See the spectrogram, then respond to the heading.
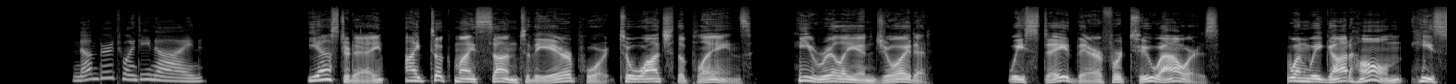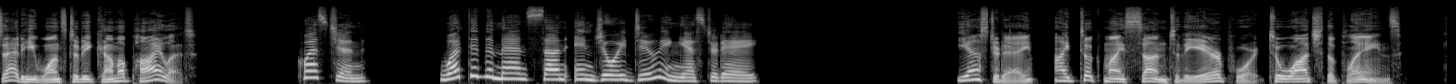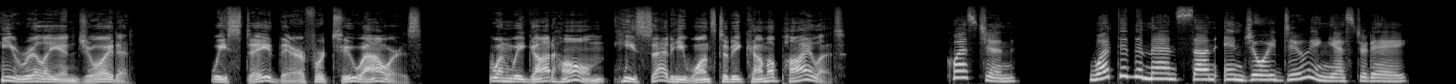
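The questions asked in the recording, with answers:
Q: What did the man's son enjoy doing yesterday?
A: Watching the planes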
